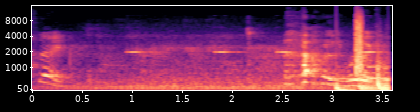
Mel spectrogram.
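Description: A microwave beeps as a button is pressed.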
